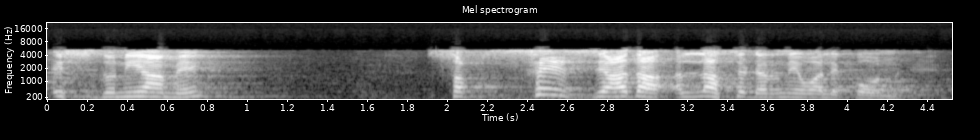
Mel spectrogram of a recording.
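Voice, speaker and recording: This is a man with a very high voice, giving a Quran commentary lecture as a scholar in a large mosque hall. He speaks emphatically and keeps asking his listeners questions. The sound is dull and lo-fi, and a long reverb trails after each phrase. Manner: emphatic, asks the audience questions. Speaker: Islamic scholar.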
